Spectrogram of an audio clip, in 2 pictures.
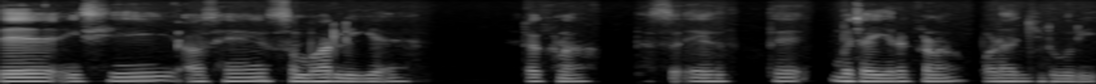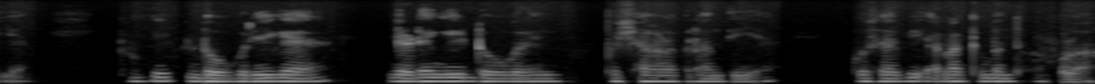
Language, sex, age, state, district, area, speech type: Dogri, male, 18-30, Jammu and Kashmir, Samba, rural, spontaneous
